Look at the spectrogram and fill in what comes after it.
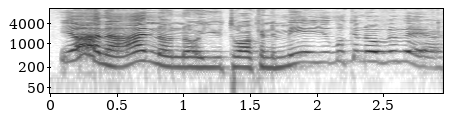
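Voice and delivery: put-on Italian-accented English. Retelling his father answering a judge, imitating Mr. Petito's Italian accent. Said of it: "my father's got this Italian accent".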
